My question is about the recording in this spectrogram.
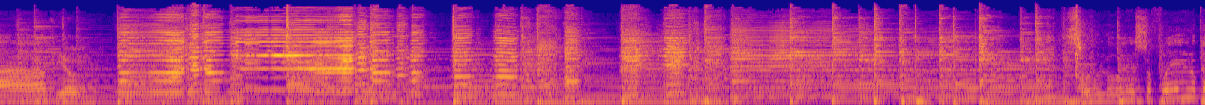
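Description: Harmonica solo played from a neck rack over a strummed acoustic guitar, in an instrumental break between sung verses.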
